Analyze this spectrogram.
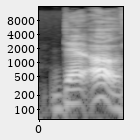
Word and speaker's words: Denholm: Denholm. So yeah, it's like you don't jeans. pronounce the H or the L.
